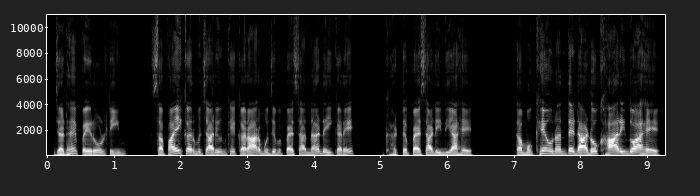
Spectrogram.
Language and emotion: Sindhi, angry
